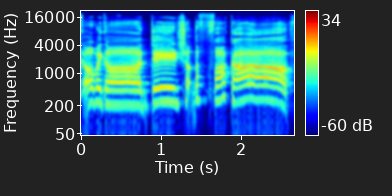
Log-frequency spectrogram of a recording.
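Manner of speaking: drawn-out, high mock exasperation; exasperated at a mate. Telling a joking mate to stop, playful exasperation. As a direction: groan it out playfully, stretching the last words. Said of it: "maybe just be like".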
